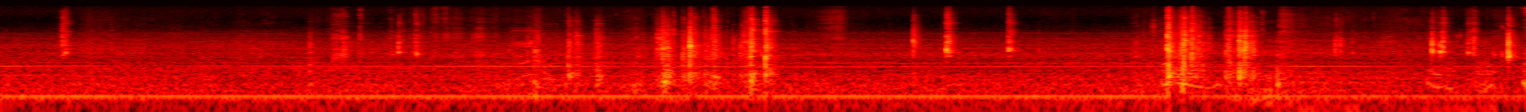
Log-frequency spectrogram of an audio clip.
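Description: Plastic toys clatter and knock together.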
